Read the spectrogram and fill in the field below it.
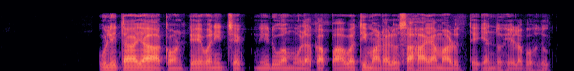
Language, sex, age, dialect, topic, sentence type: Kannada, male, 18-24, Mysore Kannada, banking, statement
